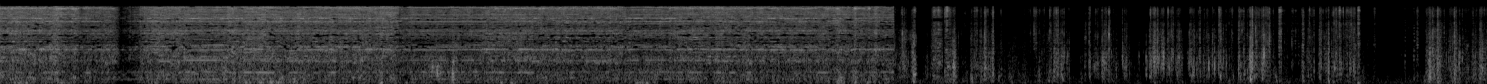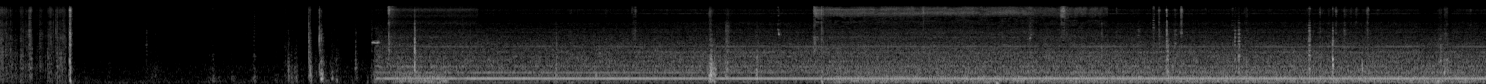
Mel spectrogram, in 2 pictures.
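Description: A bench grinder's abrasive disc grinding the cut end of a steel pipe, a steady harsh grind held for several seconds while the pipe end is cleaned up. Then scattered clinks and knocks of steel pipe and small nuts set down on a steel table. About two-thirds through, a steady low hum starts and holds.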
